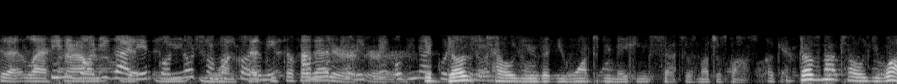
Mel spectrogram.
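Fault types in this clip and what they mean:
Echo with no canceller: the far end is playing the call through a loudspeaker, its microphone captures that playback, and nothing strips it out, so the speech returns after the network round trip. Here every phrase is trailed by a copy roughly a fifth of a second later, about 17 dB quieter and thinner. Unlike room reverberation, which smears sound continuously, this is a distinct, delayed repeat of the whole phrase.
GSM full-rate codec: the speech has passed through the original GSM coder, which rebuilds the voice from a vocal-tract model excited by a sparse, regularly spaced pulse train, consistent with a 13 kbps stream. The damage is plainly audible as a buzzy, gravelly roughness, and nothing above 3.8 kHz survives. That grainy, rasping texture sets it apart from ordinary narrowband telephone filtering, which dulls the top end but leaves the voice smooth.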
